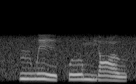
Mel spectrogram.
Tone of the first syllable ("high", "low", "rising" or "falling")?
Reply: falling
